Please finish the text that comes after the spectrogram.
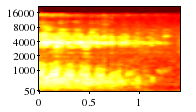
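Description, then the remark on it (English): A spacecraft shimmies and shakes with a giant rumble, a steady, gritty mechanical roar with a faint hissing whine above it, holding for about a second before tapering off. No one speaks. “All of a sudden, their spacecraft shimmies and shakes with a giant rumble.”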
